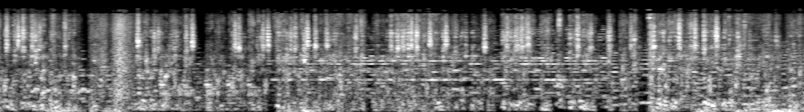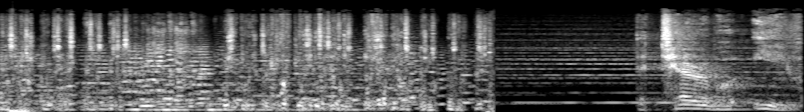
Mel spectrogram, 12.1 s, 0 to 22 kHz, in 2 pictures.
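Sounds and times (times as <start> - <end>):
background music: 0.9 - 12.0.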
